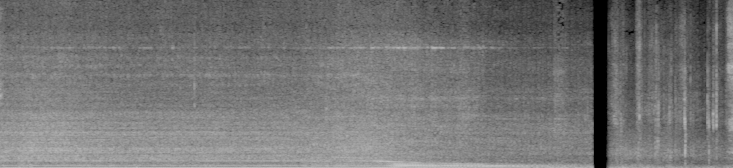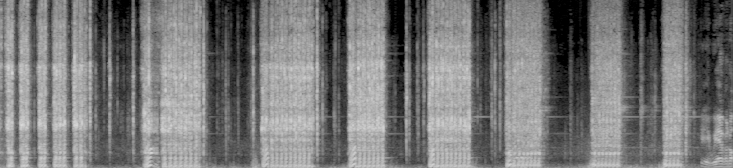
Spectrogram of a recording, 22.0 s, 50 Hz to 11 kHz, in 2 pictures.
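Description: Impact wrench run in about ten short bursts, driving the retainer bolts into a Cat 740 rock truck's wheel hub to pull the wheel up against its shims. Before that, a steady low machine drone winds down in pitch and fades out.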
